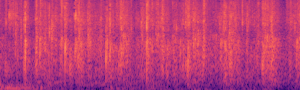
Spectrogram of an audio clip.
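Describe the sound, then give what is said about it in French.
A conference audience applauds its speaker with a dense, steady patter of many hands clapping at an even level from start to finish. “je pense qu'on peut applaudir notre conférencier.”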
